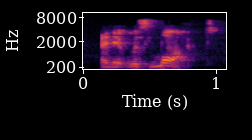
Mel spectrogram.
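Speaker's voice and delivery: plain reading voice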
